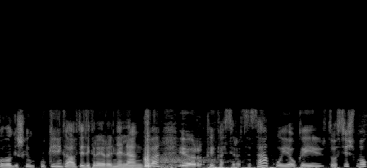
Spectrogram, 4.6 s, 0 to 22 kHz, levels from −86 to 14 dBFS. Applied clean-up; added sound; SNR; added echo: classical method spectral subtraction.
